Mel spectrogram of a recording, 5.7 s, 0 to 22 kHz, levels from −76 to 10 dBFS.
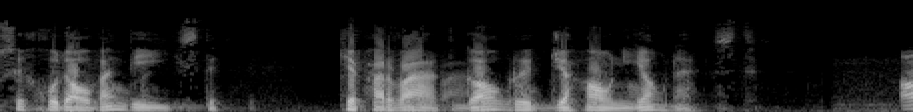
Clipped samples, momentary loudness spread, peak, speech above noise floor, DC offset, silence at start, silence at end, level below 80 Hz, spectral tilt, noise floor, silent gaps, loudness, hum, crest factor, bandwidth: under 0.1%; 16 LU; 0 dBFS; 40 dB; under 0.1%; 0 s; 0 s; -38 dBFS; -7.5 dB/octave; -57 dBFS; none; -17 LUFS; none; 18 dB; 10.5 kHz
